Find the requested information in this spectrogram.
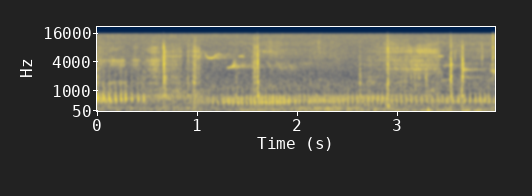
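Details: Frogs calling in a steady chorus of fast, rattling pulses, a low purring croak running throughout, with brief sharp clicks and a thin whistled note over it.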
